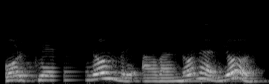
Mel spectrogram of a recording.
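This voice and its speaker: A man's voice: high voice, lively intonation, takes it slowly, narrow, tinny audio, faint music behind. A man from Colombia, teaching an expository Bible study in an emphatic way and repeating his key phrases.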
